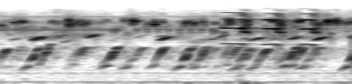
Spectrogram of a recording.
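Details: Woodland kingfisher calling at sunset in Djuma Game Reserve, Sabi Sand, South Africa, in February: a fast run of short, repeated notes in a rolling trill, with thin high chatter from other birds or insects behind.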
